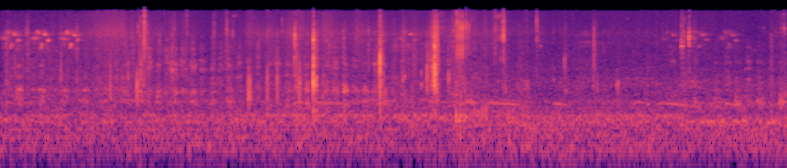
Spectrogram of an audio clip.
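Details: Dog chasing a cat, breathing hard in quick, breathy puffs that come in irregular bursts, with sharp clicks and rustles in between.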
